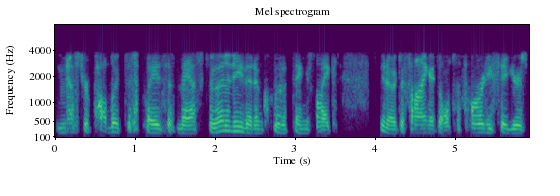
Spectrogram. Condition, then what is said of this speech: None; typical speech.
